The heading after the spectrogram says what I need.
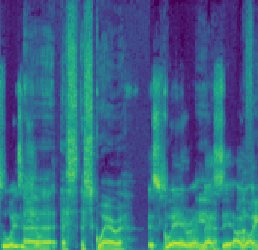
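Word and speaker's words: Ezquerra: But then I love this Geziera art. If I pronounce that right, it's always a shock. Esquerra.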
